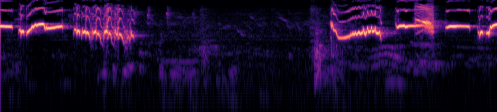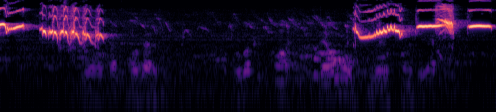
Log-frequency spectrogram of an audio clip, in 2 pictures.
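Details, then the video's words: Oriental magpie-robin, called kacer, singing its fighting song: loud whistled phrases and gritty chattering trills in bursts, with pauses of a second or more between sequences. "Suara Kacer Petarung!! Terapi Mental Emosi Kacer"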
